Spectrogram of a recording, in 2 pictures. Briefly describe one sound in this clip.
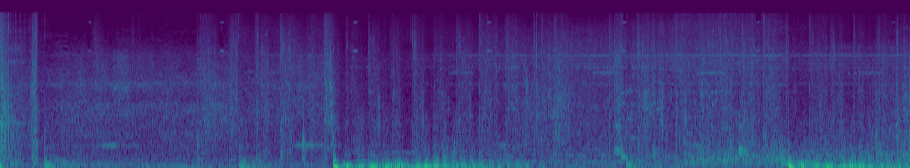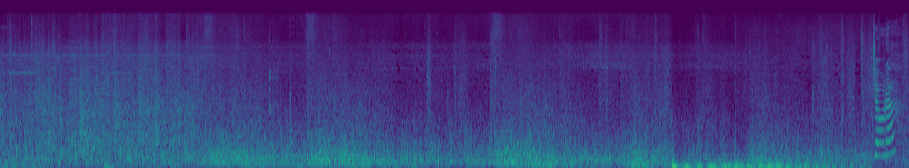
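Footsteps crunch over leaves and dirt.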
